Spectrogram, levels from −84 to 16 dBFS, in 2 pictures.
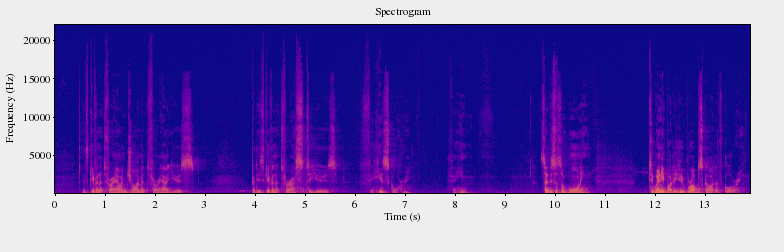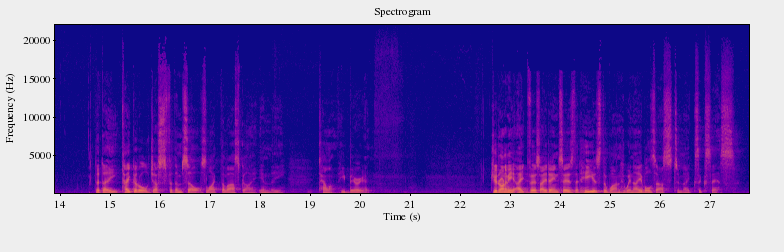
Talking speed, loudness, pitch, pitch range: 145 wpm, -29 LUFS, 110 Hz, 95-120 Hz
